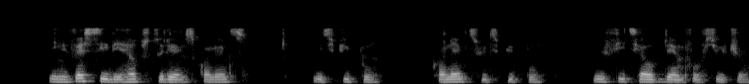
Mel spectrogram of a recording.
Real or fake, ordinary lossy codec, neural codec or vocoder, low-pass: fake; none; codec, 24 kHz, 6 kbps, HILCodec; 5.4 kHz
